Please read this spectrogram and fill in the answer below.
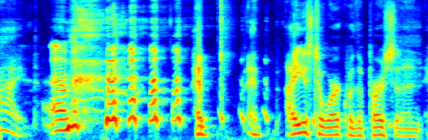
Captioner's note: laughs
